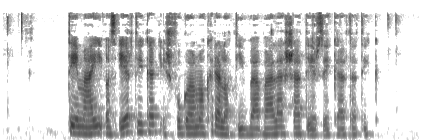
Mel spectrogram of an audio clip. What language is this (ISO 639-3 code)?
hun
